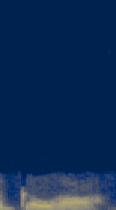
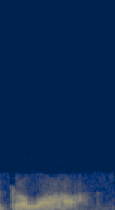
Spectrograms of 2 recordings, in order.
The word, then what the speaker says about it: Galah: I did Thorn Birds, and I think there's a Galah bird, not a Gullah bird, a Galah. And any native-born Australian will wince if you say it wrongly.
